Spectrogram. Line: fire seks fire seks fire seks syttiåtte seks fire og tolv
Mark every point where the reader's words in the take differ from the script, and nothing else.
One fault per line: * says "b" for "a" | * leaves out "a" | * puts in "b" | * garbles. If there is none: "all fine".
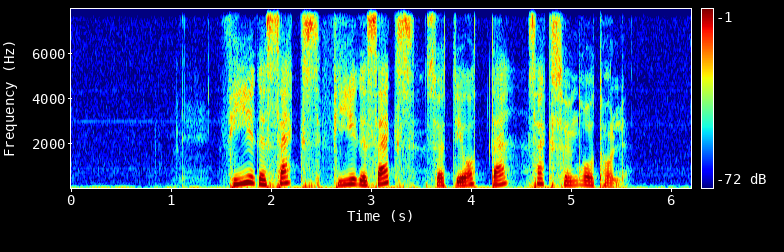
* leaves out "fire seks"
* says "hundre" for "fire"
